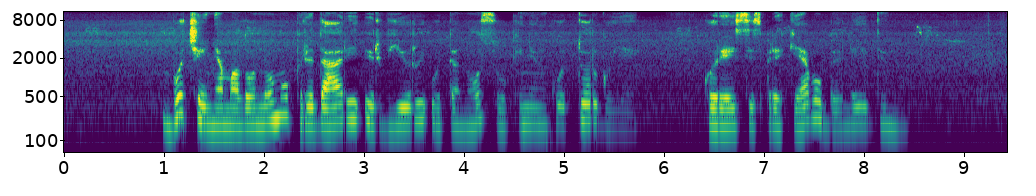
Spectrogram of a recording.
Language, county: Lithuanian, Marijampolė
